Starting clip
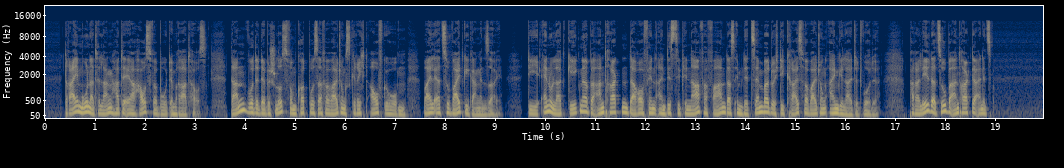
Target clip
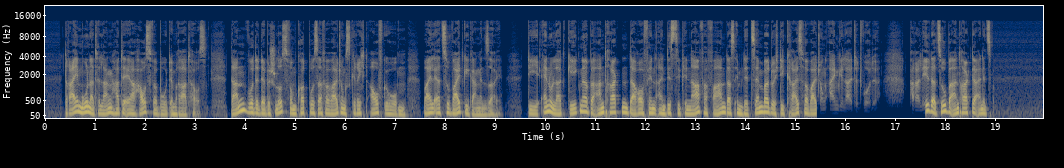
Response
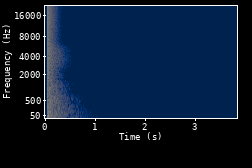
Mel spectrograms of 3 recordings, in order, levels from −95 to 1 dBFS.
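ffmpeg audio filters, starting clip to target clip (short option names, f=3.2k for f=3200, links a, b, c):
-filter_complex "[0:a]asplit=3[a][b][c];[a]afade=t=out:st=15.42:d=0.02[d];[b]highpass=f=820:w=0.5412,highpass=f=820:w=1.3066,afade=t=in:st=15.42:d=0.02,afade=t=out:st=17.61:d=0.02[e];[c]afade=t=in:st=17.61:d=0.02[f];[d][e][f]amix=inputs=3:normalize=0,volume=4dB"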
